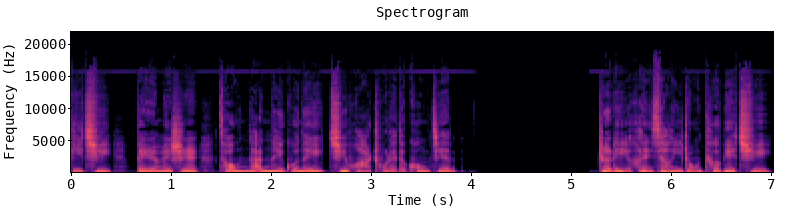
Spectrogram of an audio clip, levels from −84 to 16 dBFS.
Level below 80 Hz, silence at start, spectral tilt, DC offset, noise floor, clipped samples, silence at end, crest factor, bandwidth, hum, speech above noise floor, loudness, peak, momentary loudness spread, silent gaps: -64 dBFS; 0 s; -4 dB/octave; under 0.1%; under -90 dBFS; under 0.1%; 0.05 s; 16 dB; 17 kHz; none; over 69 dB; -22 LUFS; -6 dBFS; 8 LU; 4.10-5.19 s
